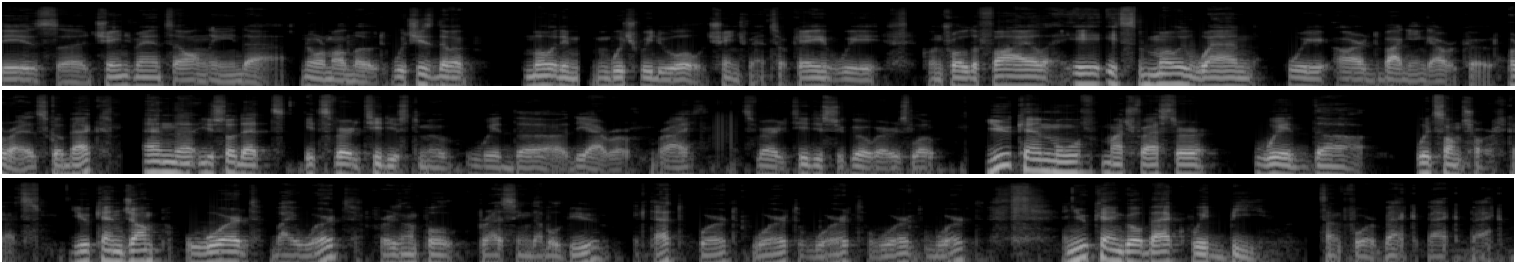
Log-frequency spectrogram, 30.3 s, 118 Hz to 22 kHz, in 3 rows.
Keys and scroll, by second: 10.4 u, 11.6 Left, 11.8 Left, 11.9 Left, 12.3 Left, 12.4 Left, 12.6 Left, 13.1 Left, 14.0 Up, 14.2 Up, 14.5 Up, 14.8 Up, 14.9 Up, 15.4 Up, 15.7-16.5 typing, 16.4 Down, 24.3 w, 28.4-30.2 typing.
